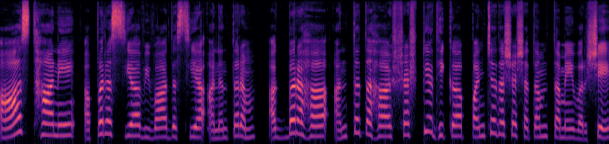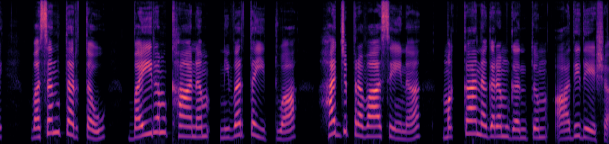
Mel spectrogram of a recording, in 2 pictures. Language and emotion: Sanskrit, neutral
